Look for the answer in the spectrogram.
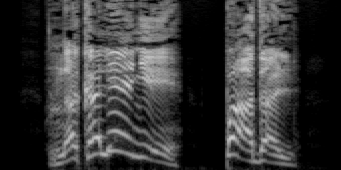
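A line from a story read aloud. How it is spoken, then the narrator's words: Shout. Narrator (Russian): закричал он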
